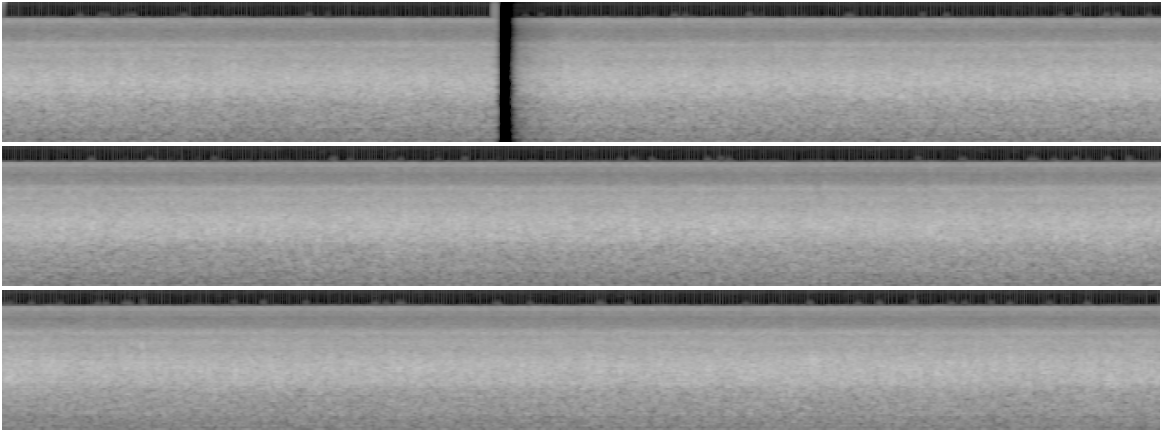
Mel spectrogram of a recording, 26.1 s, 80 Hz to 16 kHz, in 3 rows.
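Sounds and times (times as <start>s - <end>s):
heavy rain pouring: 0.0s - 26.0s.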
